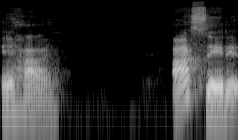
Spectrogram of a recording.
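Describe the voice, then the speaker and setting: A woman talks in a St. Louis accent. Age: 40s. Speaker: YouTube livestream host. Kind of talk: casual live stream commentary. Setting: live stream.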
